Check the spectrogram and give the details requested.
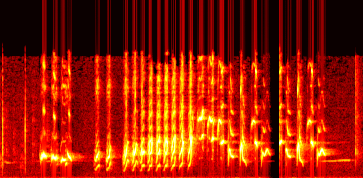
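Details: White-rumped shama in an agitated, rough song used as training material to rouse other birds: varied phrases of clear chirps, then a fast run of sharp repeated notes, followed by high whistled and buzzy notes.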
